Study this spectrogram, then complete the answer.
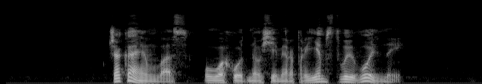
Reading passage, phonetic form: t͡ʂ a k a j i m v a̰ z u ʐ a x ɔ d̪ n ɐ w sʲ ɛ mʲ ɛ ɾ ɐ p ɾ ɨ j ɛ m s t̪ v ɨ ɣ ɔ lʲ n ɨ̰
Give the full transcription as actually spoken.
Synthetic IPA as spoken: t͡ʂ a k a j ɛ m v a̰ s u v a x ɔ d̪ n ɐ w sʲ ɛ mʲ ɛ ɾ ɐ p ɾ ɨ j ɛ m s t̪ v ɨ v ɔ lʲ n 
